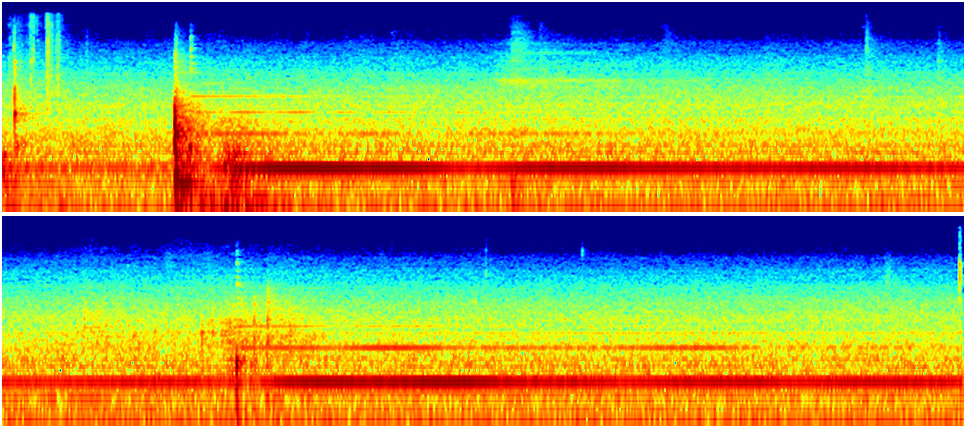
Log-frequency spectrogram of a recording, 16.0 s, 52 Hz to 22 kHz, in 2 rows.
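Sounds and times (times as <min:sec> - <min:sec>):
singing bowl ringing: 0:01.6 - 0:06.9, 0:10.5 - 0:15.4.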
